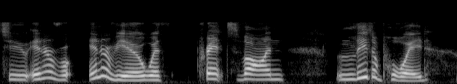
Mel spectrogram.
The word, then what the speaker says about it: Leopold: So it's Leopold.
